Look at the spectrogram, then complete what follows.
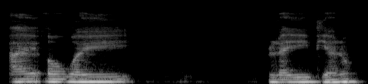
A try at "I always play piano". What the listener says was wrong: I always play piano. Okay, be careful just to make sure you pronounce the S on the end, okay? I always play piano. I always play piano.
